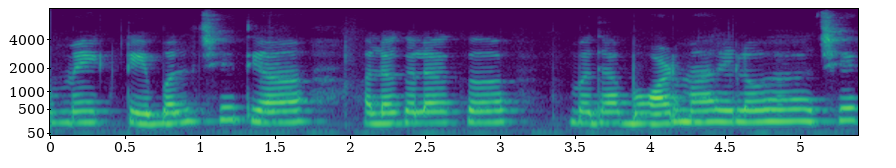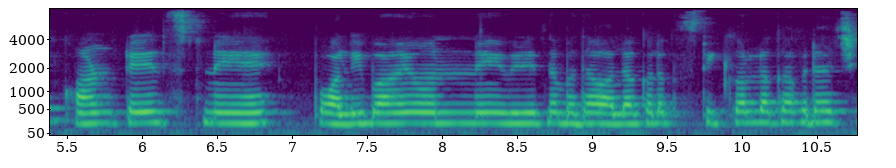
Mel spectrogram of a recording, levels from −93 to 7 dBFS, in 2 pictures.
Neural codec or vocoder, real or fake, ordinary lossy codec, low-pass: none; real; none; none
